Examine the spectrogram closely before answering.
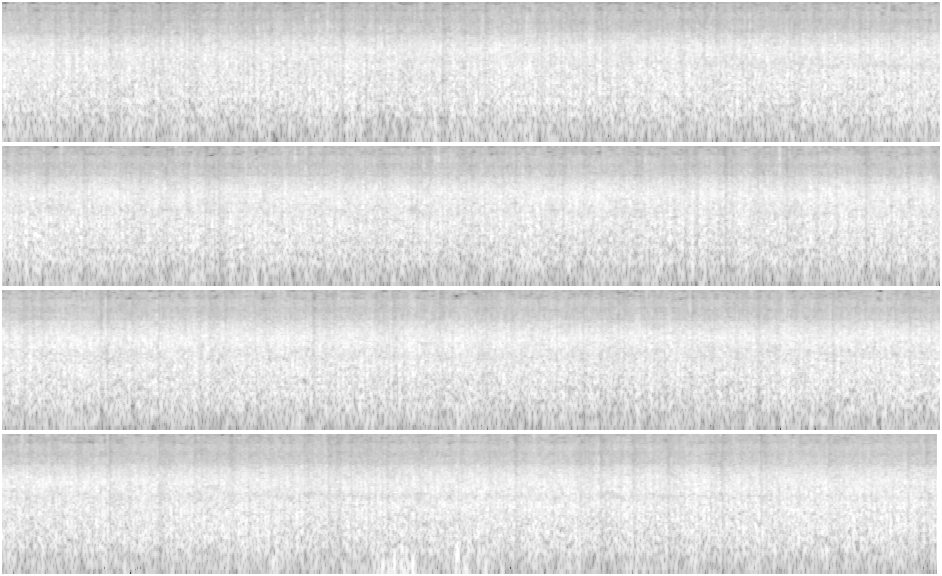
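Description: Steady rain falling, an even hiss that runs without a break, with a brief low thump near the end.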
